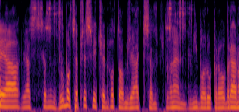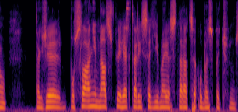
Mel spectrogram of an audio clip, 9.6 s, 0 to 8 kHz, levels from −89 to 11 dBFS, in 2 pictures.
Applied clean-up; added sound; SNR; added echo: neural diffusion model UNIVERSE++.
